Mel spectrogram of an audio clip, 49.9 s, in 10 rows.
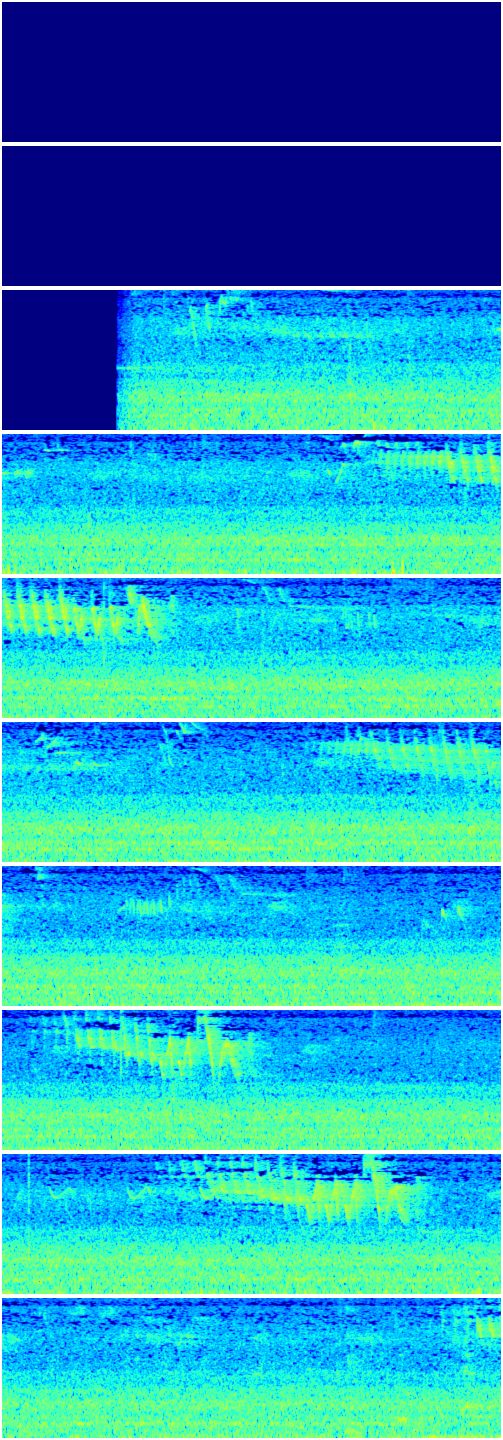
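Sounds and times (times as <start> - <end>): low outdoor background noise: 11.2 - 49.9.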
